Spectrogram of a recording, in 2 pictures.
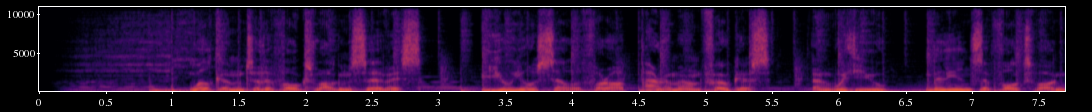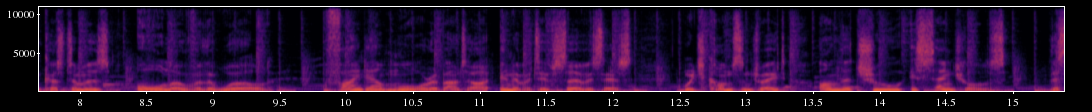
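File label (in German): British englisch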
